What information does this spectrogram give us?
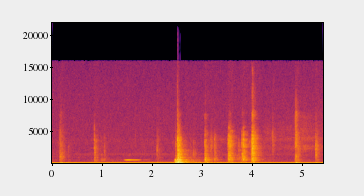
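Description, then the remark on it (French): A woman opens a door off a dark upstairs corridor with a loud clunk of the latch, followed by a handful of small knocks and creaks as it swings, over a steady low hum. “Elle ouvre la porte et fait entrer Cliff.”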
